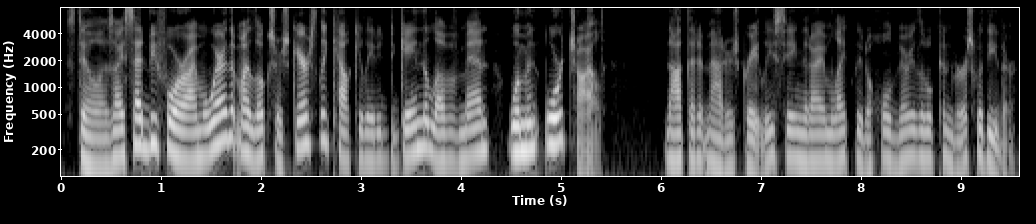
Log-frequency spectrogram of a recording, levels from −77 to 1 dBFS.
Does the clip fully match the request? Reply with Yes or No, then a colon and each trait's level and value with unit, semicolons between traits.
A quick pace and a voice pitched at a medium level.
Yes: fast, 250 wpm; medium, 160 Hz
